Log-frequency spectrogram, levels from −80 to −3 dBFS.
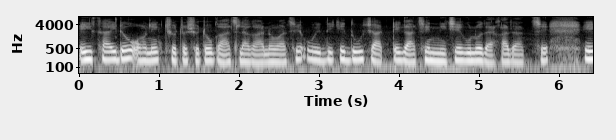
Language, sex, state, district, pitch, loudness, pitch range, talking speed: Bengali, female, West Bengal, Purulia, 175 Hz, -14 LUFS, 160-195 Hz, 150 wpm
